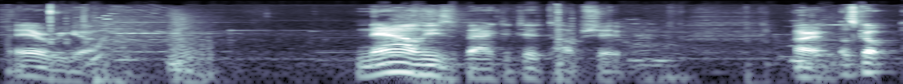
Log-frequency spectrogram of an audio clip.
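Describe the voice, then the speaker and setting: A man's voice: sits low, lively intonation, moderate pace, music in the background. A man giving casual live playthrough commentary, rambling and hesitant, with plenty of slang. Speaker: game streamer.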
